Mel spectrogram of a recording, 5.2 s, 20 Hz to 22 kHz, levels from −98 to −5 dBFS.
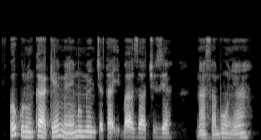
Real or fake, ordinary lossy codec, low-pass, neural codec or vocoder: real; Opus, 64 kbps; 7.2 kHz; none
